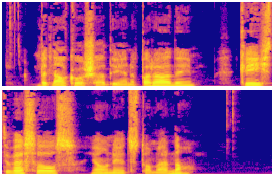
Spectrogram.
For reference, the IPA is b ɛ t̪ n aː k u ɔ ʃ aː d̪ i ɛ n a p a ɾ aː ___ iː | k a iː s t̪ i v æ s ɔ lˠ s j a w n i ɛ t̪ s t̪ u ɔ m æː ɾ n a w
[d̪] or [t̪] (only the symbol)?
d̪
